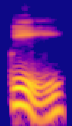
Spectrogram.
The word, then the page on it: ghi: American English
